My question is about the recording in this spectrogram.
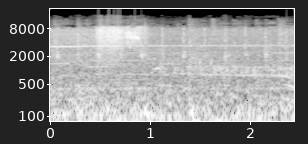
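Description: Film score music over layered film sound effects, with a short hissing burst about half a second in and a thin steady high tone under it.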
